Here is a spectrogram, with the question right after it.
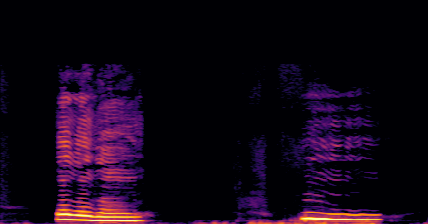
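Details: A male German Shepherd gives two short, tuneful howls, each sliding gently downward in pitch, "singing" during play with other dogs.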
